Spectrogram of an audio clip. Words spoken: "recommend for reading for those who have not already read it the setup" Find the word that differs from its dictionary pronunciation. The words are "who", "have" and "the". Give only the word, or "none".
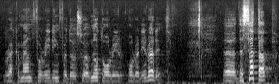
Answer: none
